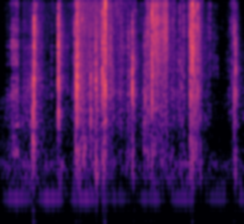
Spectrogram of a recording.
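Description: A plastic snack bag of potato vegetable sticks crinkling in the hands as it is turned over, a quick run of irregular crackles.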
